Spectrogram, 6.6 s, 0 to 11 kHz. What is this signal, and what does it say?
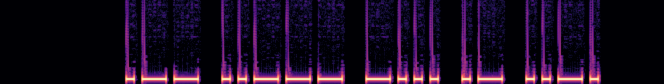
Morse code, heard as a keyed tone, about 15 wpm, 700 Hz. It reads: W2BAF
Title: USA Call Signs - 5 Characters - 15wpm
